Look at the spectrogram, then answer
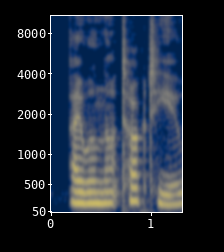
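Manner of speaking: ordinary delivery, nothing marked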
